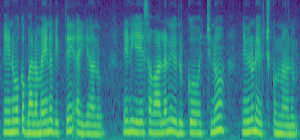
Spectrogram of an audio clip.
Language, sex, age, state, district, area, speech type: Telugu, female, 18-30, Andhra Pradesh, Kakinada, rural, spontaneous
